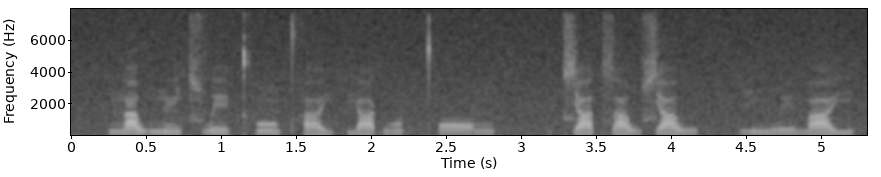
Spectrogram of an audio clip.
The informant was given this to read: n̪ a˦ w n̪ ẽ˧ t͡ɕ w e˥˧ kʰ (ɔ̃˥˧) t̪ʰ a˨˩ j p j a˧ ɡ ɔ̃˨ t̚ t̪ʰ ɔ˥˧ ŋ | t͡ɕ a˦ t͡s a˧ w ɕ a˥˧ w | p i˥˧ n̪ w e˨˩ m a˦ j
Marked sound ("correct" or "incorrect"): correct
